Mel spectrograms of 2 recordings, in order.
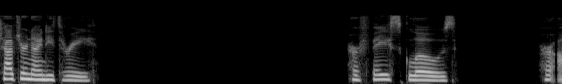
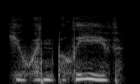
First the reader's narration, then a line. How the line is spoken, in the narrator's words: she whispers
